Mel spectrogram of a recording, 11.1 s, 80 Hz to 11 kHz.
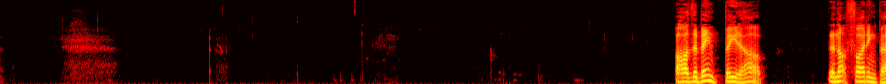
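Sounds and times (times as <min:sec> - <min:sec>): faint short breath: 0:00.7 - 0:01.6.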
